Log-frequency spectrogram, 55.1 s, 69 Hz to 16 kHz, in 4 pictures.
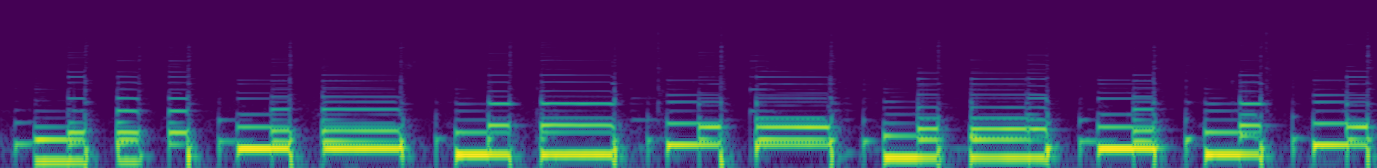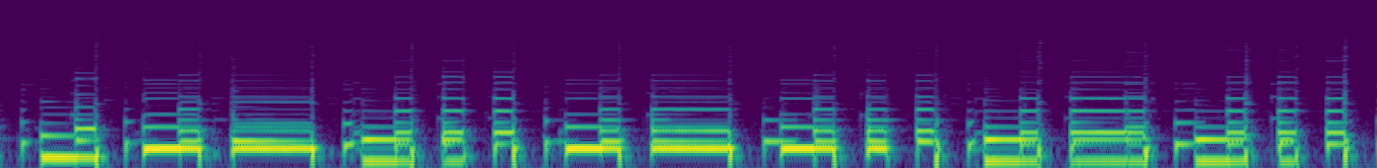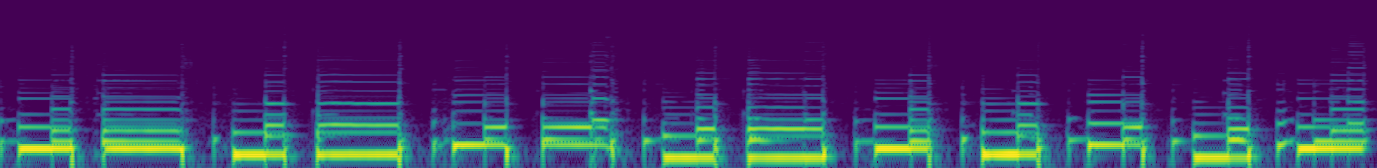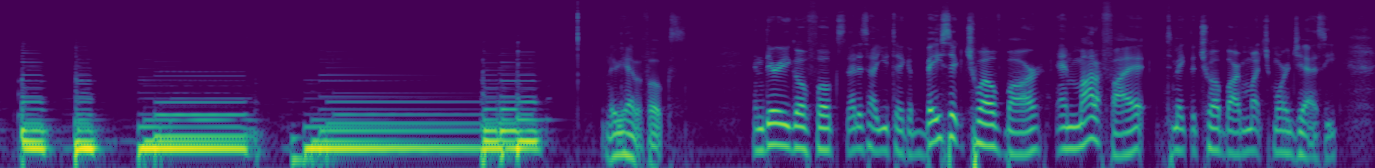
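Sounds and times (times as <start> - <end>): electric guitar blues chords: 0.0 - 47.4
muted guitar strums: 0.0 - 47.4.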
